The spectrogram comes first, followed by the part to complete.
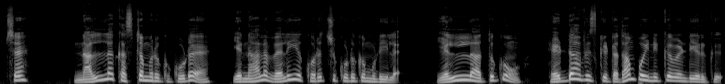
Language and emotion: Tamil, sad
